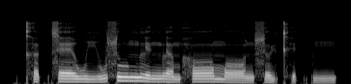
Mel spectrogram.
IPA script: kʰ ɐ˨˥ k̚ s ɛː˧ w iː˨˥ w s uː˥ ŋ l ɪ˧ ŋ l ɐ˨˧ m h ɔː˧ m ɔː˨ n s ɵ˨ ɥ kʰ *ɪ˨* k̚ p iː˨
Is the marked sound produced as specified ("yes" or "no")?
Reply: yes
